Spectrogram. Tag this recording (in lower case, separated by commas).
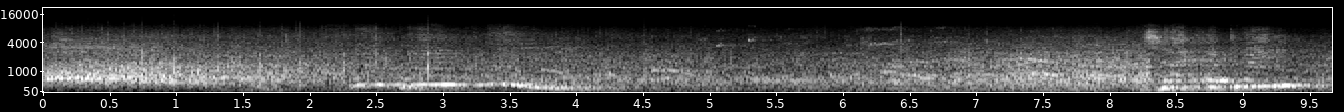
speech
